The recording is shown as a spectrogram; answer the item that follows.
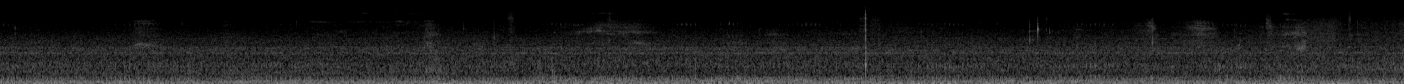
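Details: Male kitten pretending to be asleep while purring: a continuous low rumbling purr without breaks, recorded close up, with a few faint clicks and rustles.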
